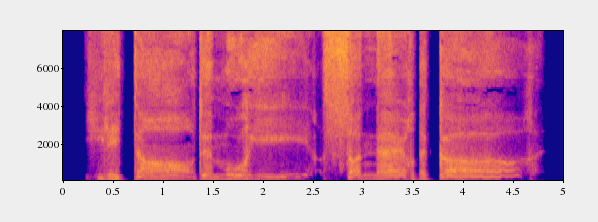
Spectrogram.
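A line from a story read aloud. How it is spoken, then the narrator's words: Creature hissing. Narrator (French): siffla le myrdral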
